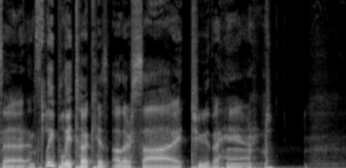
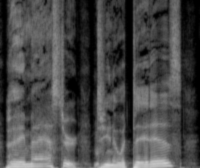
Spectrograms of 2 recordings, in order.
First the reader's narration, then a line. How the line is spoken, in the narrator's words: He asked excitedly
